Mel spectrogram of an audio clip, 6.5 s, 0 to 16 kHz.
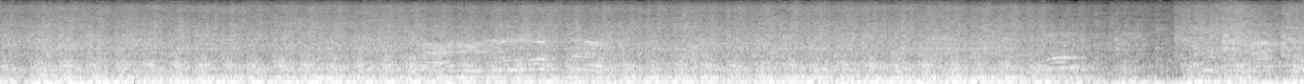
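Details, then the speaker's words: HT Holden newly installed 253 V8 with straight headers on its first brief run: loud, rough low rumble at fast idle with a clattery edge. The gauge showed no oil pressure and it sounded rattly; oil level was just below full. "It should have been, I think, to start building some oil pressure. And we didn't see any of it, and it sounded, well, rattly."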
